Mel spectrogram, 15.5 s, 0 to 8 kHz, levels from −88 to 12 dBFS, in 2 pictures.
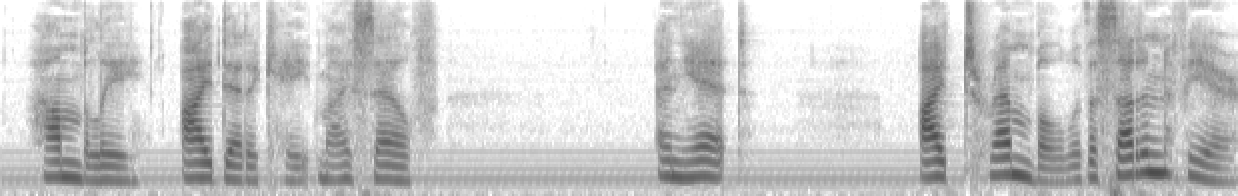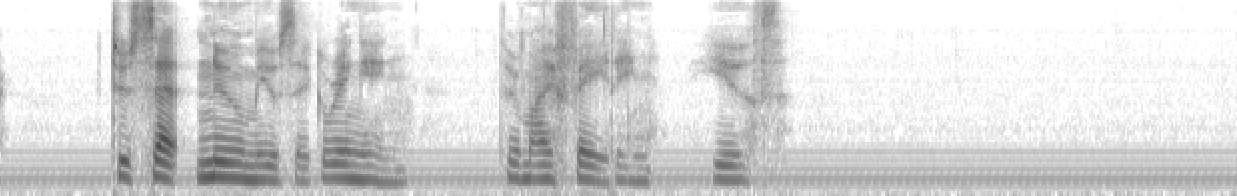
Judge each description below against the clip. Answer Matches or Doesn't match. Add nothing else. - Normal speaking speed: Doesn't match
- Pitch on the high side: Doesn't match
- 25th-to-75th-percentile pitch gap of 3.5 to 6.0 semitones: Doesn't match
